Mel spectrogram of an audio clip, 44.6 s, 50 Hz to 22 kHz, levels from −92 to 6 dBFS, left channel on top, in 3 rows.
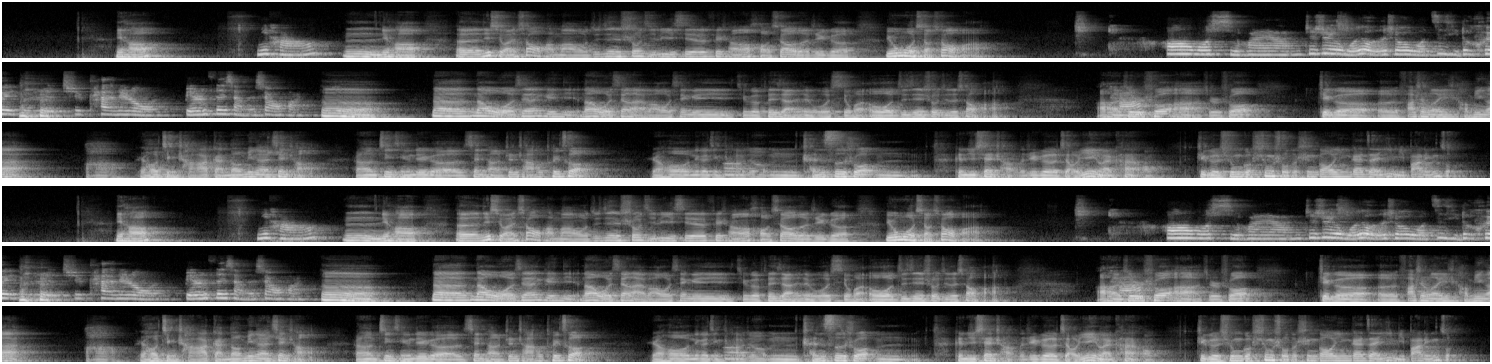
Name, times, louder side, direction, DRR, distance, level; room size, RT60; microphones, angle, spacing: voice 1, 1.1-1.5 2.3-2.4 3.4-9.8 15.1-15.4 18.1-18.7 19.2-24.9 25.8-27.4 28.1-30.0 30.6-32.9 33.3-35.6 36.3-41.3 41.7-44.3, right 1 dB, 15° right, 6 dB, 0.9 m, -19 dB
voice 2, 2.6-3.2 10.7-11.2 11.4-16.5 16.7-17.9 19.6-20.0 26.0-26.3 37.0-37.3, equal, 15° left, 6 dB, 1.8 m, -20 dB
13.5 x 10.5 x 7.5 m, 0.74 s
head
